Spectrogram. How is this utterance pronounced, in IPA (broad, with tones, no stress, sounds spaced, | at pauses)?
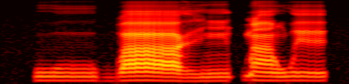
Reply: w uː˨ b aː˦˨ ɣ ĩ˨˦ ɓ ã˦ w ɪ˦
